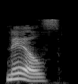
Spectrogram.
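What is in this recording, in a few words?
"nails", British English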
